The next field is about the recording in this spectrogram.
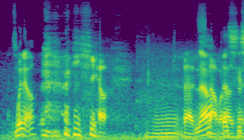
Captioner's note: laughs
